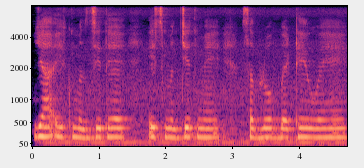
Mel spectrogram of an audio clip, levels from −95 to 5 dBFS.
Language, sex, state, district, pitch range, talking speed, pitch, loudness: Hindi, female, Uttar Pradesh, Saharanpur, 185-195 Hz, 150 wpm, 195 Hz, -16 LUFS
